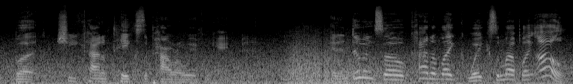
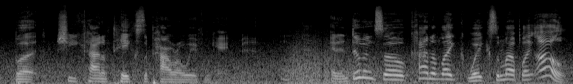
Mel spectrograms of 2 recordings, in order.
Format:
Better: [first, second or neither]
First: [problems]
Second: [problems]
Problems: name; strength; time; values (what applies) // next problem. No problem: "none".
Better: second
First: wind noise on the microphone; heavy; 6 dB below the speech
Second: wind noise on the microphone; occasional gusts; 15 dB below the speech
